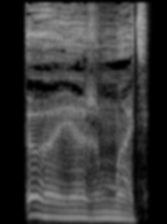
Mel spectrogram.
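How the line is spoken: Through gritted teeth. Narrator (Russian): процедил Матвей сквозь зубы

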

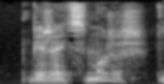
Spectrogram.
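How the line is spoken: Barely audible whisper. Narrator (Russian): еле слышно шепнула на ухо

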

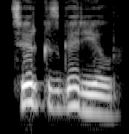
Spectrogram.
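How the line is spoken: Gloomy. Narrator (Russian): мрачно сказал профессор

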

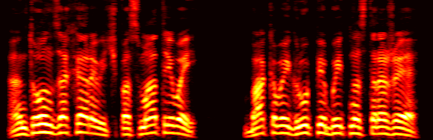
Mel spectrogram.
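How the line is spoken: Shouted. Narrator (Russian): Рябинин крикнул

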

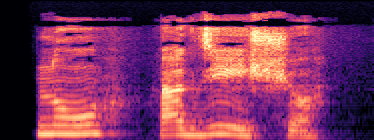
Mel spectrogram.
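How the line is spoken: Plain, woman's voice. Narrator (Russian): ответила женщина

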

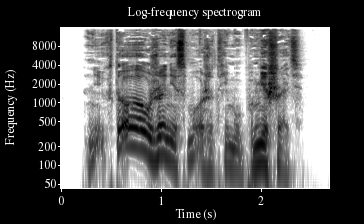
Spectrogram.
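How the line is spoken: Displeased mutter. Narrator (Russian): недовольно буркнул Артурс

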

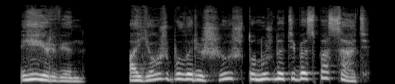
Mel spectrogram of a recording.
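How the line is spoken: Exclaimed. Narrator (Russian): воскликнул Сан

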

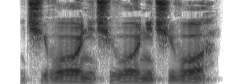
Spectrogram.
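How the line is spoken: Muttered under breath. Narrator (Russian): под нос себе пробормотал Береговой

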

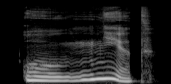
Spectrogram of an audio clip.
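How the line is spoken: Uncertain reply. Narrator (Russian): неуверенно отозвалась мисс Лейтон

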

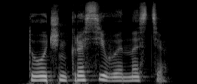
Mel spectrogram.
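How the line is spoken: Mumbled. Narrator (Russian): пробормотал маг

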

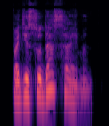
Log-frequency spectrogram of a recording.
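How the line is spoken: Whisper. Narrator (Russian): прошептала Касси

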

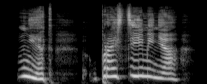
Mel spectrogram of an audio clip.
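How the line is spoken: Babbling. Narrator (Russian): залепетала Эвелин

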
